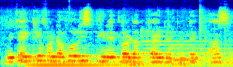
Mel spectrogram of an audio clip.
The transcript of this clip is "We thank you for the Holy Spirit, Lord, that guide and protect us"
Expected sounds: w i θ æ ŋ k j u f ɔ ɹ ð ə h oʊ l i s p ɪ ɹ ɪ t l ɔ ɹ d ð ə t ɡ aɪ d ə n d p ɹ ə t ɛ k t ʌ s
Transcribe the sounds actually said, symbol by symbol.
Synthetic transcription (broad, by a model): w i t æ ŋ k j u f ɔ ɹ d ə h oʊ l i s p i ɹ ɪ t l ɔ ɹ d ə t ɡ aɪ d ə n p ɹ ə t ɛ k t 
